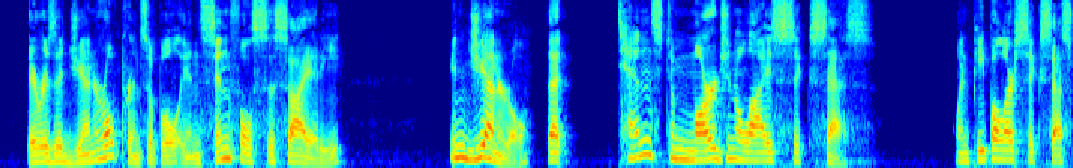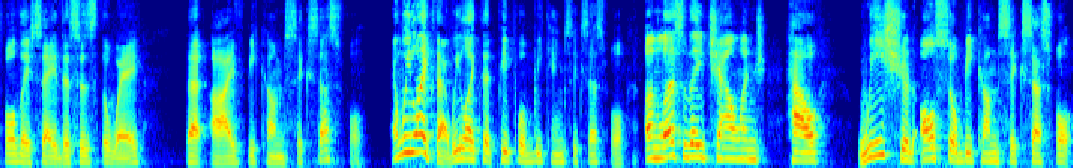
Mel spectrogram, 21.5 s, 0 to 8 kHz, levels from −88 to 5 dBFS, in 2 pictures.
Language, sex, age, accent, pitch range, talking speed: English, male, 50-69, American, 130-185 Hz, 135 wpm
